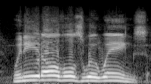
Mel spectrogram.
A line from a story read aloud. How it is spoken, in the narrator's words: I heard Kevin shout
